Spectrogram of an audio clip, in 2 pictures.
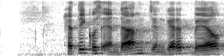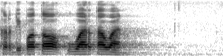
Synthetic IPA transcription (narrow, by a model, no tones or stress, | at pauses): hɛt̪ikusɛ̰ndaŋd͡ʒɨŋɡɛɾɛt̪̚bɛlkɨrdipɔt̪ɔkuwart̪awan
